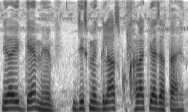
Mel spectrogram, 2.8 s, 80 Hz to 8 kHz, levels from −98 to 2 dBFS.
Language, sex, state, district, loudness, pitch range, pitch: Hindi, male, Jharkhand, Deoghar, -16 LUFS, 155-180 Hz, 175 Hz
